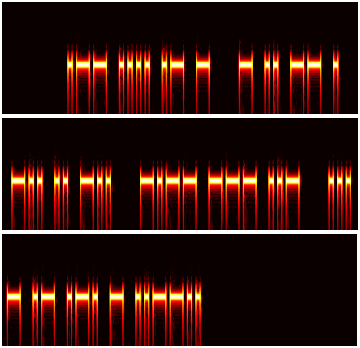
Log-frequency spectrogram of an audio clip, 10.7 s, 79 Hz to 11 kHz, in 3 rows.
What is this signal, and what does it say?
Morse code, heard as a keyed tone, about 28 wpm, 700 Hz. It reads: WHAT TIME DID YOU START?
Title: Sentences from Top 1000 Words - Review Part 1 - 28wpm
